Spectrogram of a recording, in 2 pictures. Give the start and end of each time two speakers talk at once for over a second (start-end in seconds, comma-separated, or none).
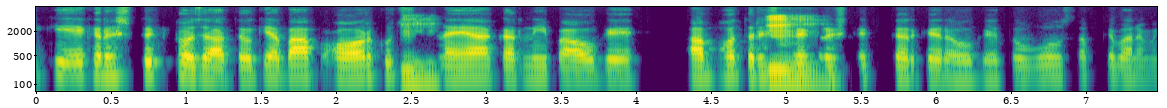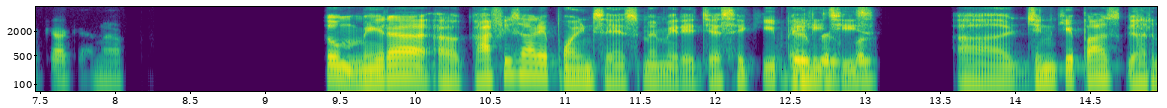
none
